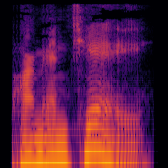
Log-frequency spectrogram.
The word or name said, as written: parmentier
